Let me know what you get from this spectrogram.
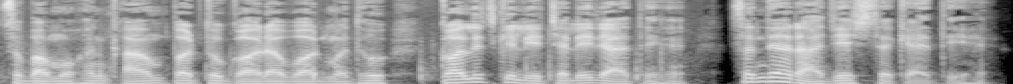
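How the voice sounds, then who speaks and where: A man's voice: deep voice, moderate pace, a little hiss or hum, natural voice. A man narrating a scripted cartoon story. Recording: music behind the voice. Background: background music.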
